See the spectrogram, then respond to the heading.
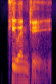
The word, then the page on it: QMG: British English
